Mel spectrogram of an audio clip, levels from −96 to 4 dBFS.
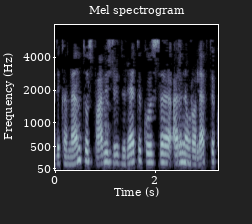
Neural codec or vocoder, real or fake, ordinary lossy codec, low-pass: none; real; MP3, 24 kbps; 7.2 kHz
